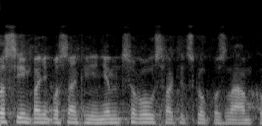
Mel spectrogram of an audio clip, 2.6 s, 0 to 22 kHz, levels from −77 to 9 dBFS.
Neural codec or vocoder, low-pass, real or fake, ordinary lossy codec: codec, 16 kHz, 4 kbps, FunCodec, trained on LibriTTS, 50 frames a second; 7.2 kHz; fake; Opus, 16 kbps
